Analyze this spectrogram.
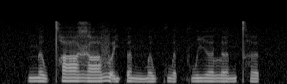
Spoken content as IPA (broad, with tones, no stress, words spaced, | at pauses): nə˧˩wt̪ʰaː˧ɣaː˨˦və̰˧˥j ʔə˨˩nmə˨˦w kwə˨˩t̚kwi˧ə̯ lə˨˦n t̪ʰə˨˩t̚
